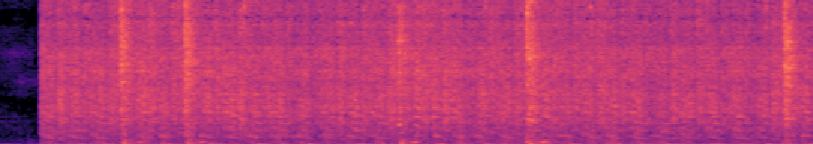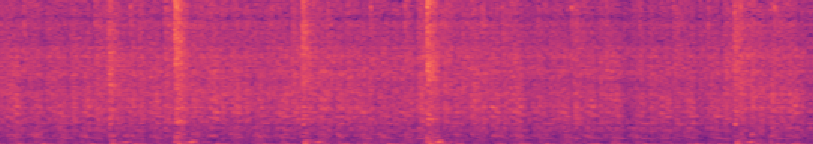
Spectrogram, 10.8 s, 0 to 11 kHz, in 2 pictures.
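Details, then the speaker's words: International Scout 800A after years parked in a barn, plugs cleaned, has fuel and spark: steady cranking with sharp compression beats for ten seconds, never catching; cranks but won't start, owner checking valves, cause unconfirmed. "it's got fuel and it's got spark it ain't firing up"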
